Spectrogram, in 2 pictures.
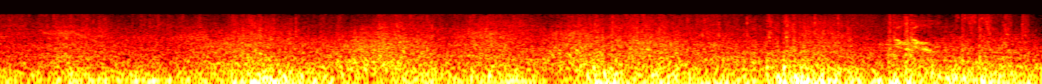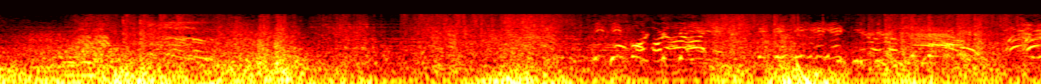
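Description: Explosions boom with heavy rumbling.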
